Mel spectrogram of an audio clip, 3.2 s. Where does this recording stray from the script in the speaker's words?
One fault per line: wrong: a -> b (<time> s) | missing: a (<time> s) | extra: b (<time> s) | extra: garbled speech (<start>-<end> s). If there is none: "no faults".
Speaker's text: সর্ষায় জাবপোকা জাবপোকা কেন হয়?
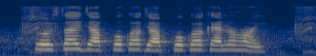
no faults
